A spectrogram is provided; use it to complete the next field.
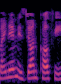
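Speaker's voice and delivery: ordinary talk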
